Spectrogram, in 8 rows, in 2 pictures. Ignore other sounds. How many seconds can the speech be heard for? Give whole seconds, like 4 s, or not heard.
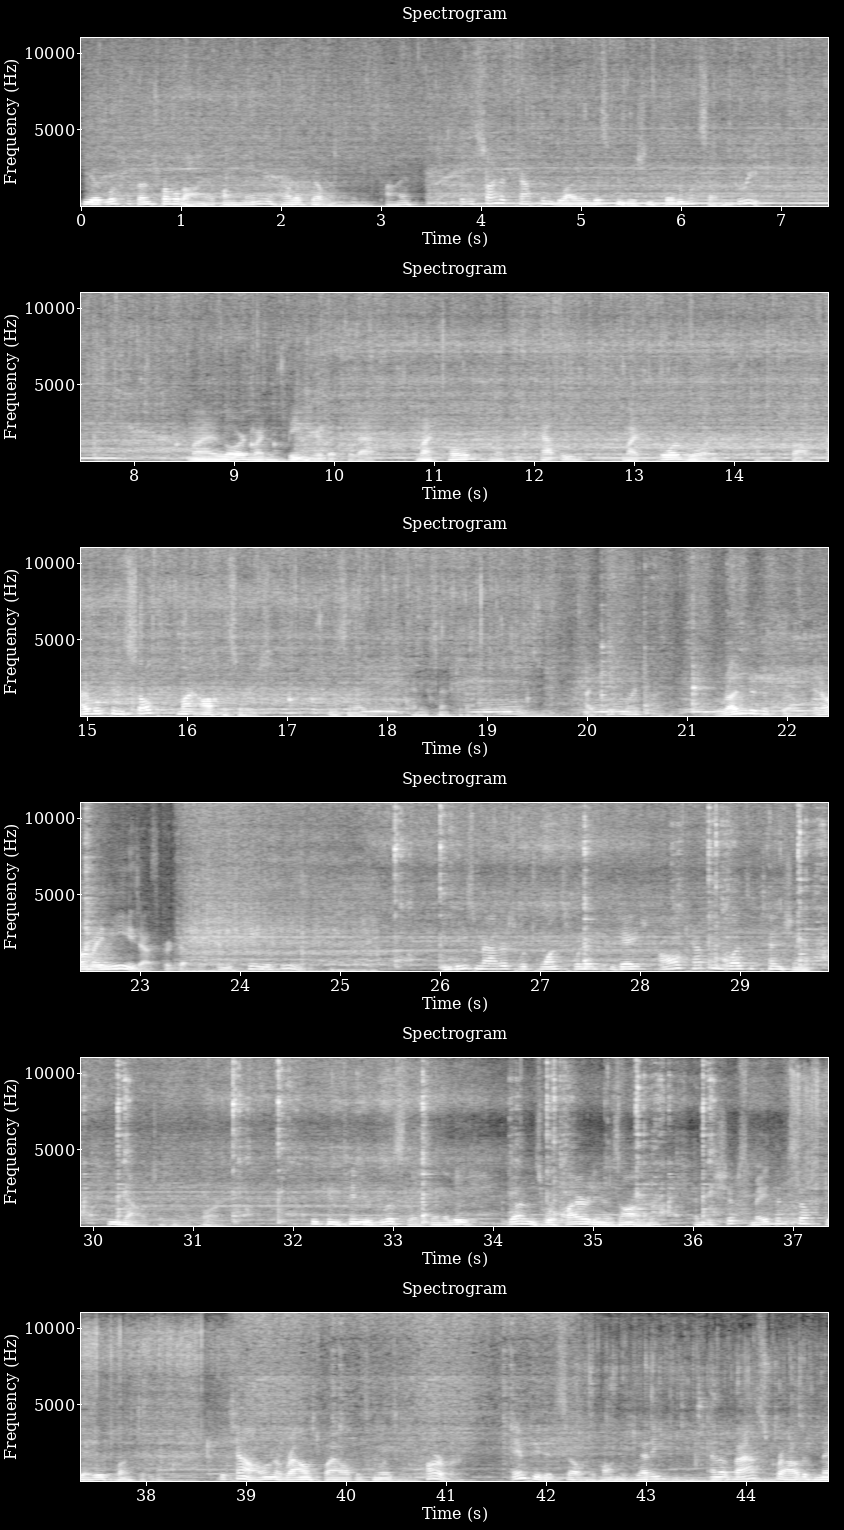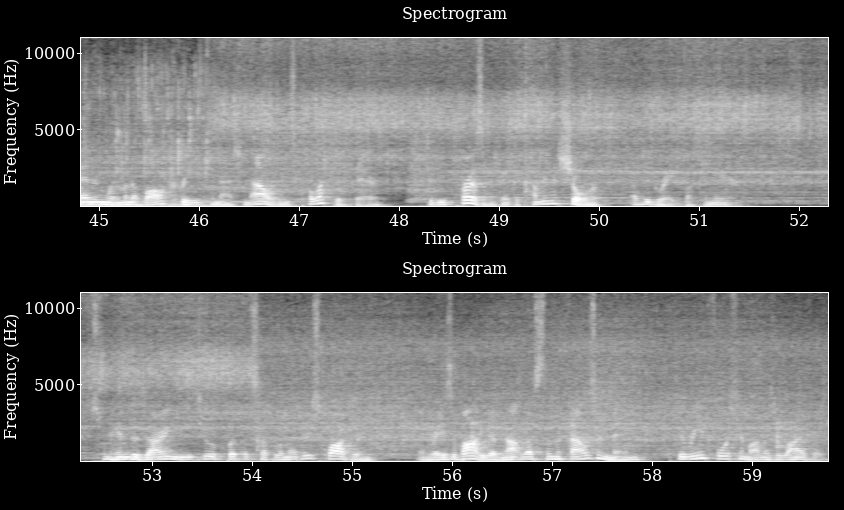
54 s.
